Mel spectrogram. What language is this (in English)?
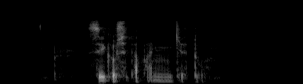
Greek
